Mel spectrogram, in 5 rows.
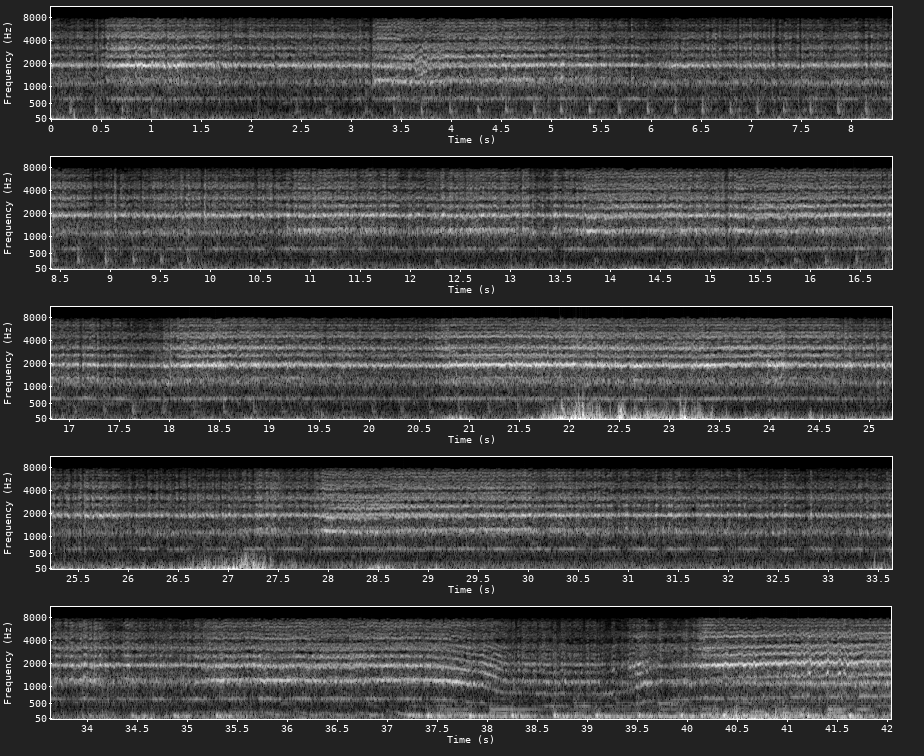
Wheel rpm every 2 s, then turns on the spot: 160, 170, 170, 160, 170, 160, 160, 160, 170, 170, 160, 160, 170, 160, 160, 160, 160, 160, 150, 120, 160.
none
